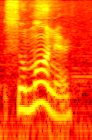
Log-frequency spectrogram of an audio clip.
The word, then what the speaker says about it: Summoner: Hay uno que yo uso mucho que es el Summer. El Summer, ¿cómo es? Summer, ¿cómo es? es? Summoner, el invocador.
